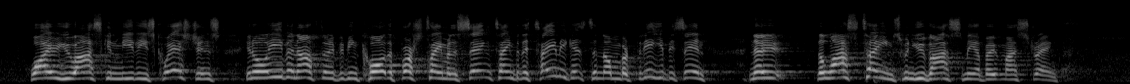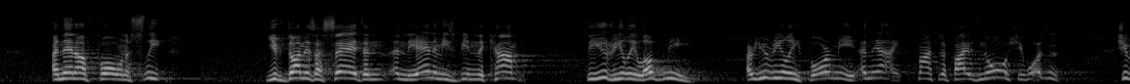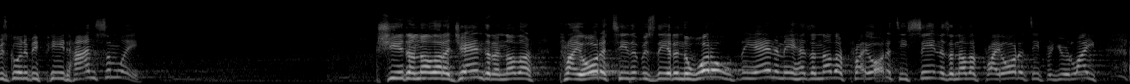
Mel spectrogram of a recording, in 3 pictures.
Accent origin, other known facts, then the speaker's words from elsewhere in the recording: Greenock, Scotland, United Kingdom; I may come from Greenock, but I'm not a Philistine.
